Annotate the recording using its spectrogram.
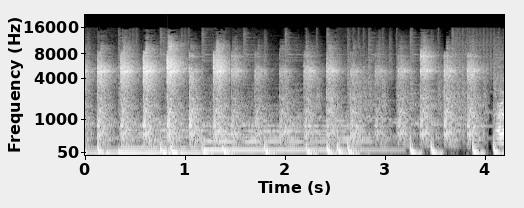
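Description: Wooden toy hammer tapping a wooden chisel into a dinosaur dig-kit egg: quick, evenly spaced taps, heard over background music with a bass line.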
